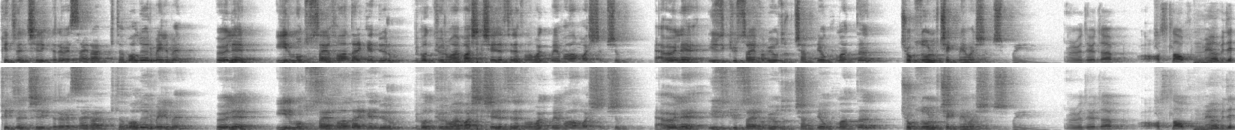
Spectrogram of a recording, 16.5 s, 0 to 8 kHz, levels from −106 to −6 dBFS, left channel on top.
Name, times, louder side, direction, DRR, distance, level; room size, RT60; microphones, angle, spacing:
voice 1, 0.0-2.4 2.9-3.3 3.7-8.3 8.7-11.6 12.0-13.7, left 2 dB, 85° left, 5 dB, 3.6 m, -28 dB
voice 2, 14.2-16.4, left 2 dB, 60° left, 9 dB, 2.1 m, -29 dB
28.0 x 21.0 x 5.9 m, 0.80 s
head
